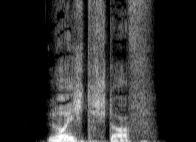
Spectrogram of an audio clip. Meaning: phosphor (luminescent of fluorescent material)
- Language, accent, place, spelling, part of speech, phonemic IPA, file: German, Germany, Berlin, Leuchtstoff, noun, /ˈlɔɪ̯çtˌʃtɔf/, De-Leuchtstoff.ogg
